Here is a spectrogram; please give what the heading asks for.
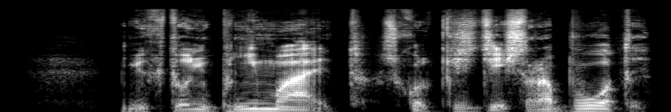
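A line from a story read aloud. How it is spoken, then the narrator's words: Grumbling. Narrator (Russian): проворчал Орвел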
